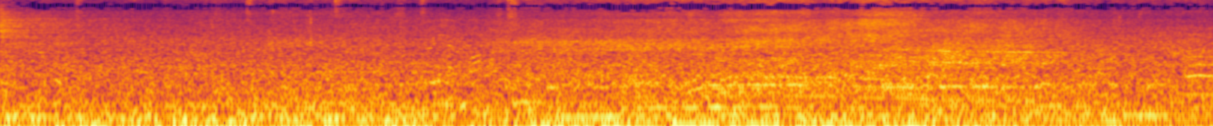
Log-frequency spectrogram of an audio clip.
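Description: Traffic rumbles steadily outdoors on a busy street.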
